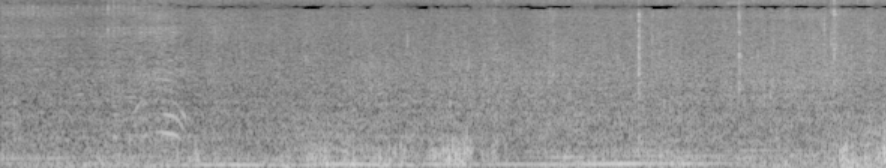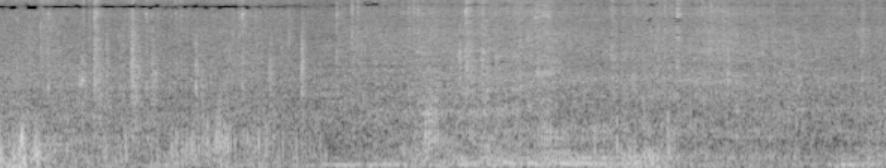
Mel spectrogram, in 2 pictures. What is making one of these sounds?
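A jeep engine revs and roars while towing a trailer over rough ground.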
